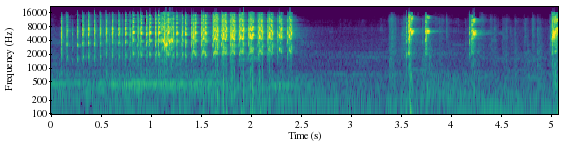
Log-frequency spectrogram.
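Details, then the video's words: Lovebirds kept as pets chatter in a dense rapid run of high notes for two seconds, followed by a quiet stretch with a few isolated sharp chirps. "Beautiful Pets Love birds chirping & Sound"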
